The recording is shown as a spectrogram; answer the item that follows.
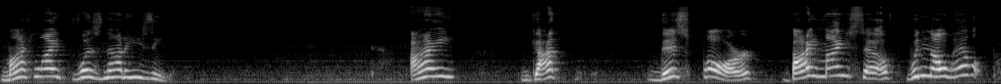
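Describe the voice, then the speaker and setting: Woman with a slight speech impediment, very high voice, slow, halting and defensive, livestream talk. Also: sing-song. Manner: halting, repeats and restarts words, defensive. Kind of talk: emotional livestream monologue.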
